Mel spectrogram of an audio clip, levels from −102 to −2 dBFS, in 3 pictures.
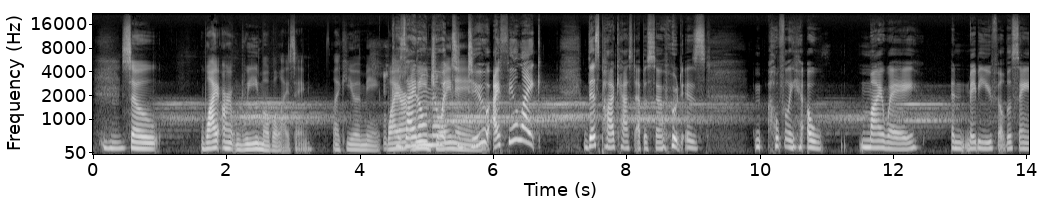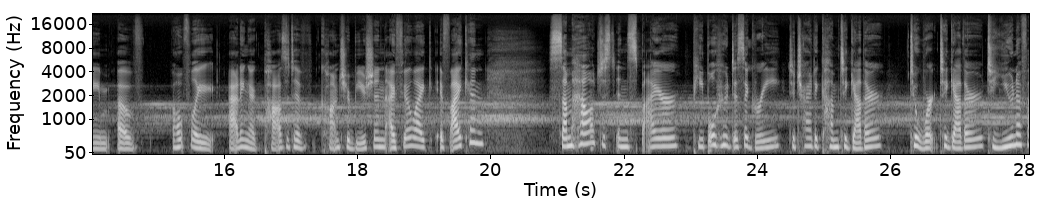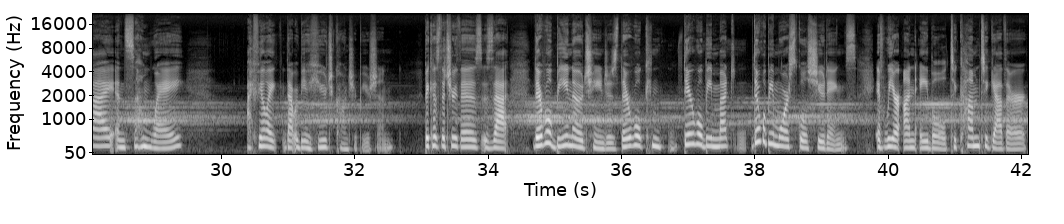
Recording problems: echo of what is said; noticeable; throughout; 120 ms later, 15 dB below the speech
uneven, jittery; strongly; from 2 to 41 s

